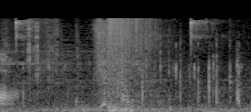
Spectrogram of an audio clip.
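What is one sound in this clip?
A wooden crate smashes and splinters.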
